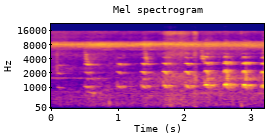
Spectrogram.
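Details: Great hornbill, Assam, India: rapid, repeated, throaty notes that become denser and louder in the second half, with background noise and faint low thumps.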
